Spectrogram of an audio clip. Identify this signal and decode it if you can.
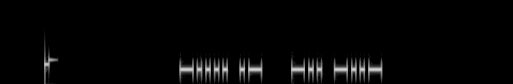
Morse code, heard as a keyed tone, about 28 wpm, 700 Hz. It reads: 6A DX
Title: Field Day Exchanges Encore - 28wpm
